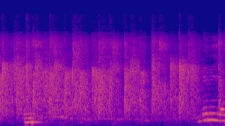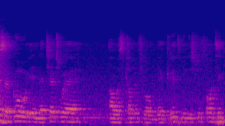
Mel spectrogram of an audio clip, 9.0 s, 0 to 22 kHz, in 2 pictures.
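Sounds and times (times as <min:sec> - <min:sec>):
audience clapping hands for a visiting minister: 0:00.0 - 0:04.1
speech: 0:00.5 - 0:01.0, 0:04.0 - 0:09.0.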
